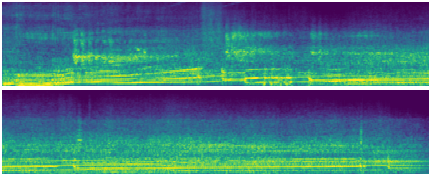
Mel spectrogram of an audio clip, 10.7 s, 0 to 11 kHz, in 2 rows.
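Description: Street race between a 200SX and an RX-7, engines revving hard with rising and falling gear-change whines and repeated tire squeals and skids, loud and close throughout.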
